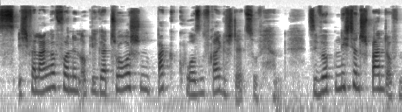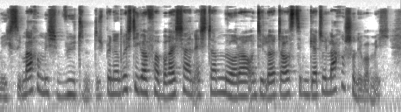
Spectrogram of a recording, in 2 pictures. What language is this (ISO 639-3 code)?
deu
